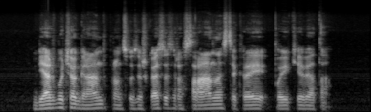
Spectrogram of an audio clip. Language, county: Lithuanian, Vilnius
